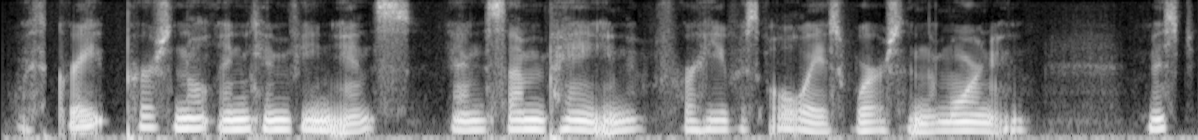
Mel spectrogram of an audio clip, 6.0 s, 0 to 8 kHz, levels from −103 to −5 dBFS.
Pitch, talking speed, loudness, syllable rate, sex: 155 Hz, 140 wpm, -18 LUFS, 4.9 syllables/s, female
